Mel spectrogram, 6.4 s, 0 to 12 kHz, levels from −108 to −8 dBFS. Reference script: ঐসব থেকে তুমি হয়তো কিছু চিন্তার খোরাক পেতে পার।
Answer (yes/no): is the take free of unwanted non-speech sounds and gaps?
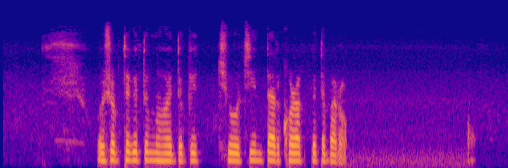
yes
